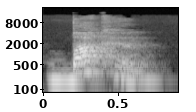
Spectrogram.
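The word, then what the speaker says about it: backen: ترکیب بعدی سه و کا هستش که وقتی در کنار هم قرار میگیره به صورت که عادی تلفظ میشه. مثلا مثل باکن.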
